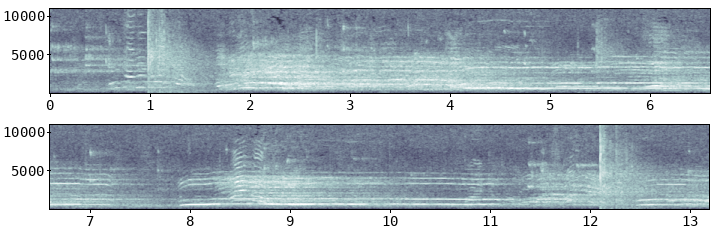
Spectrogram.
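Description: A volleyball is struck hard with a sharp smack, echoing in a large hall.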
